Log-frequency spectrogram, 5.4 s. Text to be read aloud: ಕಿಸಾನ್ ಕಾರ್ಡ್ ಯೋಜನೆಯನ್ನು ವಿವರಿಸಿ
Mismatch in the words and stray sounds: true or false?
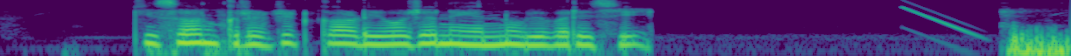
true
